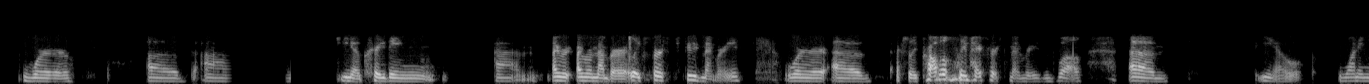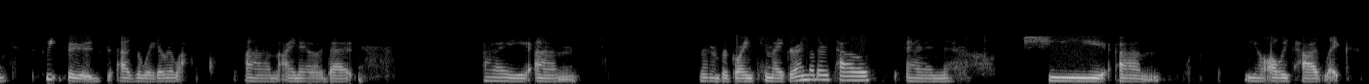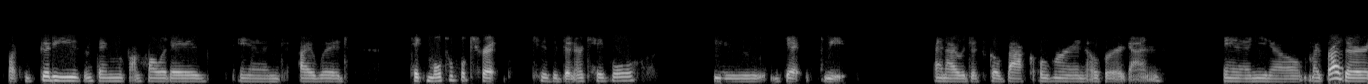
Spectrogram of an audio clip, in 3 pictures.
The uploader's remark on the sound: 100 Pounders Phone Meeting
